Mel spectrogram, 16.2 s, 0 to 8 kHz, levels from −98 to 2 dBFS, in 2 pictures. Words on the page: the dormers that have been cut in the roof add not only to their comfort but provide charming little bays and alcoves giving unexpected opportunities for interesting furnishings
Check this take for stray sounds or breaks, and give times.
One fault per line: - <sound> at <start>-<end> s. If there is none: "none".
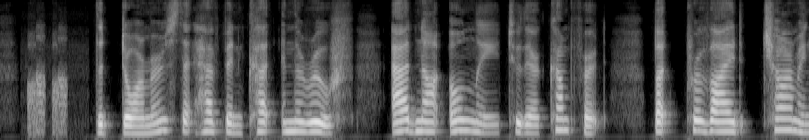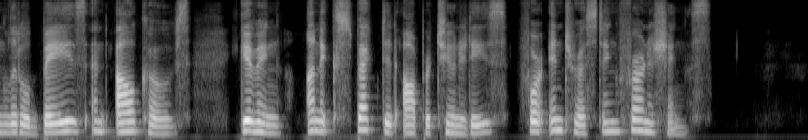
- laugh at 0.3-0.7 s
